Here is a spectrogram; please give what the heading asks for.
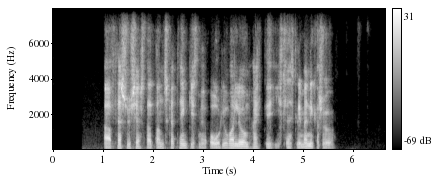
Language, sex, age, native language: Icelandic, male, 40-49, Icelandic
